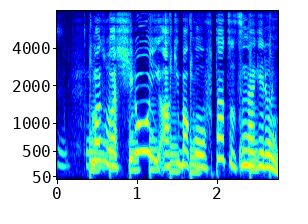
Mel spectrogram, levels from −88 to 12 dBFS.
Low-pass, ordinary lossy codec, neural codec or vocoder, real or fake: none; none; none; real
